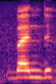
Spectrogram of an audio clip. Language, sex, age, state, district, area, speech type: Urdu, female, 30-45, Delhi, Central Delhi, urban, read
